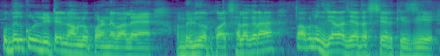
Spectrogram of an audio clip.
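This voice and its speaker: A man's voice: medium pitch, big pitch swings, racing, a little mellow. A man teaching English pronunciation rules in Hindi, repeating his points and often checking whether his listeners understand. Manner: repetitive teaching, asks "samajh mein aa raha hai?". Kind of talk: classroom explanation.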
